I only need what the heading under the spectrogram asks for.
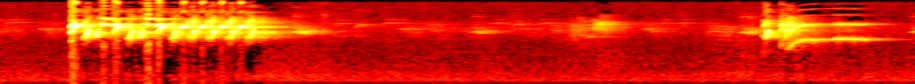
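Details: European goldfinch male in a cage, singing vigorously after separation from the female canary he bred with. A loud fast run of jingling high twitters lasts over a second, then quiet soft notes and a final buzzy phrase.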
